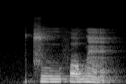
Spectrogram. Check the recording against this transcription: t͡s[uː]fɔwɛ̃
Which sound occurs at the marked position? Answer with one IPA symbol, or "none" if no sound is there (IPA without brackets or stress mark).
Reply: uː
